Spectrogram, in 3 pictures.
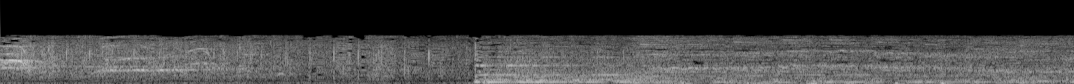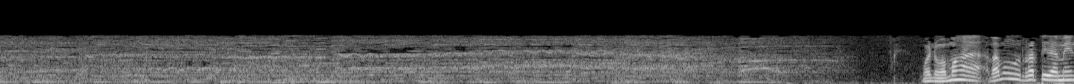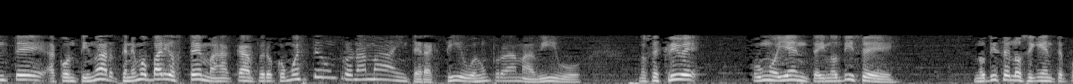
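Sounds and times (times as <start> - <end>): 
cheering: 0.0 - 4.8, 14.8 - 19.3
applause: 0.0 - 5.3, 17.2 - 19.2
speech: 20.0 - 30.5, 31.2 - 32.1.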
